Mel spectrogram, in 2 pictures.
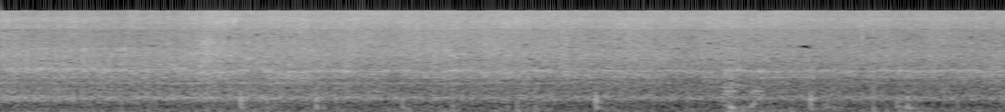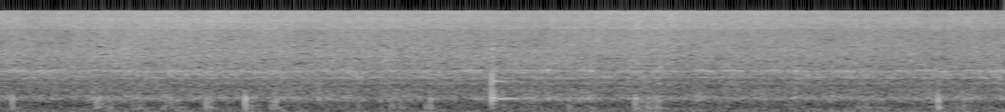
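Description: Tadka frying in a pan of hot oil: chopped tomato, onion, garlic and green chilli sizzling steadily. Scattered light clicks come from a spoon stirring.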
